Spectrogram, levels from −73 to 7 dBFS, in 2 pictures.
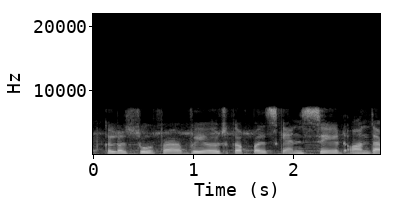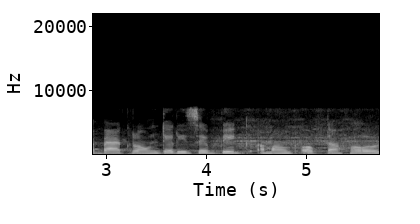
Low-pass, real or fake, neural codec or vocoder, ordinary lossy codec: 7.2 kHz; fake; codec, 16 kHz in and 24 kHz out, 2.2 kbps, FireRedTTS-2 codec; Opus, 64 kbps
